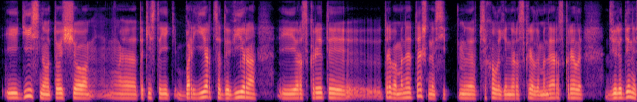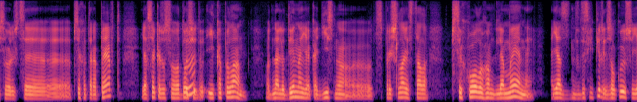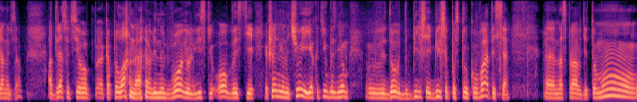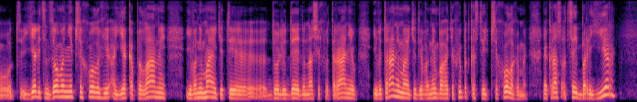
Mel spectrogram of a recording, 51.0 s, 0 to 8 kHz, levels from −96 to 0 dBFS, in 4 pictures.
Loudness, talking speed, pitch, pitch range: -21 LUFS, 125 wpm, 130 Hz, 120-145 Hz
